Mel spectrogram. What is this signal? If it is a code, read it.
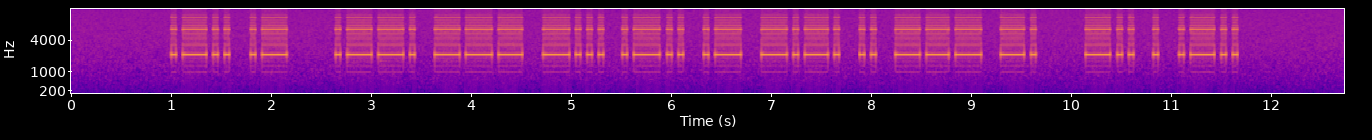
Morse code, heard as a high beeper, hand-sent with a bug key, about 21 wpm, 2150 Hz. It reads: LA POBLACION DEL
